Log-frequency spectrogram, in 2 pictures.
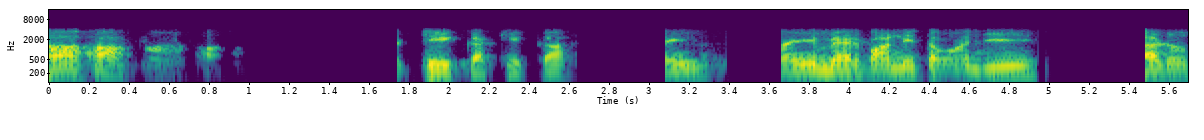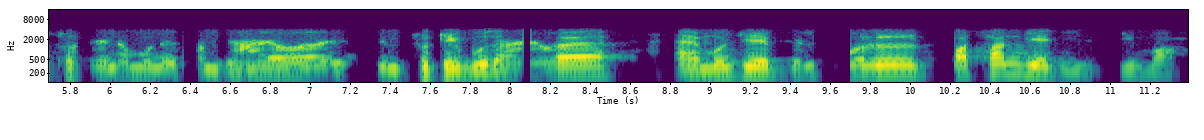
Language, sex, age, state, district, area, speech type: Sindhi, male, 60+, Maharashtra, Thane, urban, conversation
